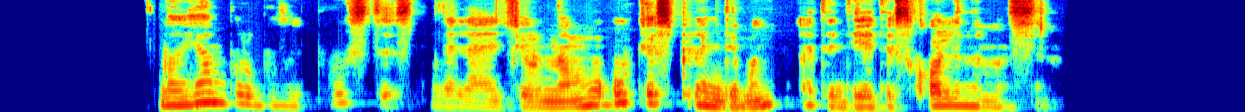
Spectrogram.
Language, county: Lithuanian, Vilnius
